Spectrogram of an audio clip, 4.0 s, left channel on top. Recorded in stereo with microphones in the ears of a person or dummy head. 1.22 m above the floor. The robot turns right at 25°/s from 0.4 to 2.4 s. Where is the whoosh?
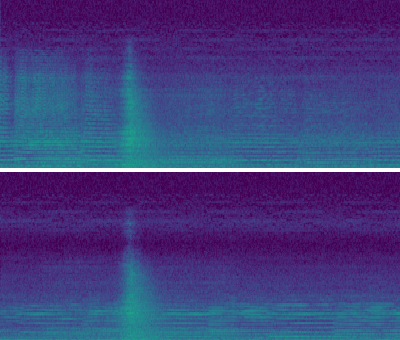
5° left (ahead or behind), 0.6 m; by 1.6 s 20° left (ahead or behind), 0.6 m.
